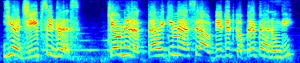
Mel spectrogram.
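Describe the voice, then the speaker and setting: Woman acting snobbish young sister-in-law, high sharp voice, disdainful, boastful, story drama, light music behind. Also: fairly quick. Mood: scornful. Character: haughty rich young sister-in-law, fashion snob. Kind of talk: Hindi moral family story dialogue.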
